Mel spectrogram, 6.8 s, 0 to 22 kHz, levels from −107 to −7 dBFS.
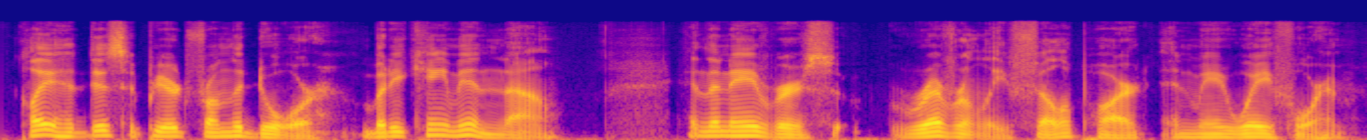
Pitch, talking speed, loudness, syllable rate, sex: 100 Hz, 195 wpm, -19 LUFS, 5.4 syllables/s, male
